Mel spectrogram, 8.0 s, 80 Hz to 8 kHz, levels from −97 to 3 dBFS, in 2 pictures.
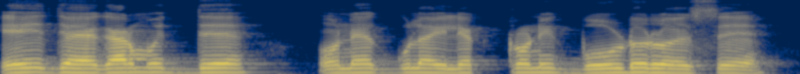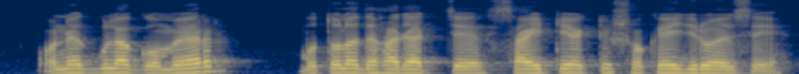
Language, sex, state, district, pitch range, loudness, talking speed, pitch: Bengali, male, Assam, Hailakandi, 145-165 Hz, -20 LUFS, 135 wpm, 155 Hz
